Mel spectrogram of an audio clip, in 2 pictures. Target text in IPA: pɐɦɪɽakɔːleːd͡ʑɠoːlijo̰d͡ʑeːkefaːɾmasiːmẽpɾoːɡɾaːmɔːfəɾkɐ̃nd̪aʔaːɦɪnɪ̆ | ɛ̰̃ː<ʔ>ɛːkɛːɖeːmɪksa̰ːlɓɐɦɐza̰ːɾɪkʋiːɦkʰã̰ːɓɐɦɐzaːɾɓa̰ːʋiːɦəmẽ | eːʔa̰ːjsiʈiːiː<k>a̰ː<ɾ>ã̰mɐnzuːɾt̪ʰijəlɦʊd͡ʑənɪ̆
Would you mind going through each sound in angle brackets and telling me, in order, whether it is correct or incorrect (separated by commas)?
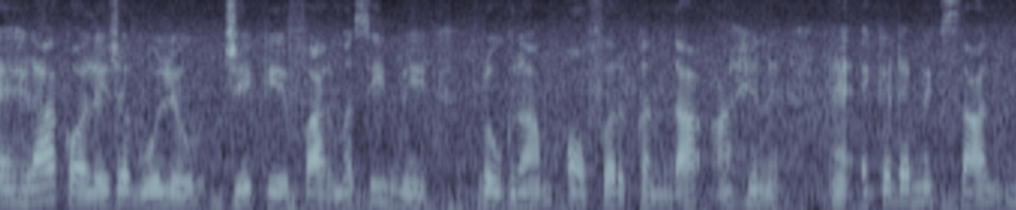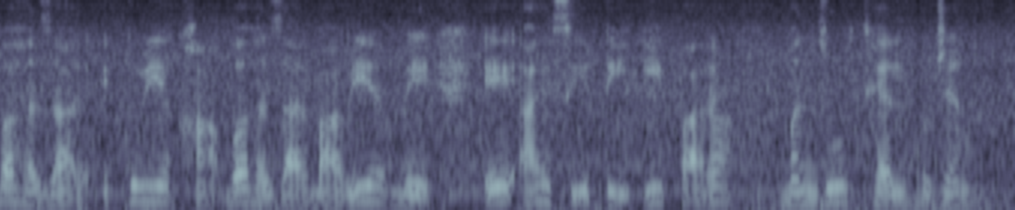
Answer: correct, incorrect, correct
